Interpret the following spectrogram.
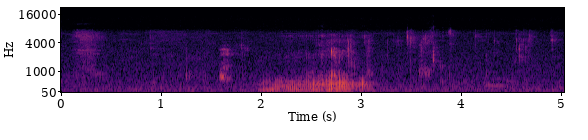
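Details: Pet dog snoring indoors: a single rough, low rumbling snore lasting about a second in an otherwise quiet room, with a few faint clicks around it.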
